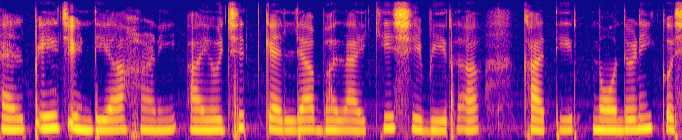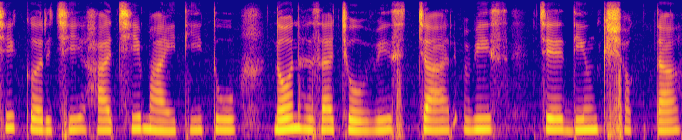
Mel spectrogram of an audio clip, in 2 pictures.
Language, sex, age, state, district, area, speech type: Goan Konkani, female, 18-30, Goa, Salcete, rural, read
